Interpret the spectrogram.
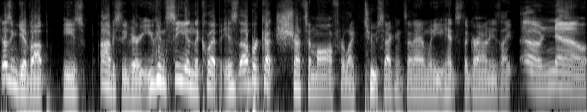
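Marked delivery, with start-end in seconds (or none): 6.5-7.4 mock whiny baby voice, pitched much higher. Describing a knockdown in a fight clip, speaker voices the fallen fighter: whiny Grant Dawson impression. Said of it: "It's my Grant Dawson impression".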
